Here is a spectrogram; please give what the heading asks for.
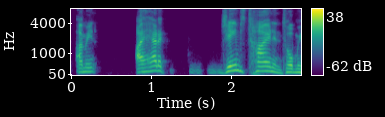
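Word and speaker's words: Tynion: That was the extent of all of my creator contact, was him just telling me it's Tynan, and that's how you pronounce it.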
